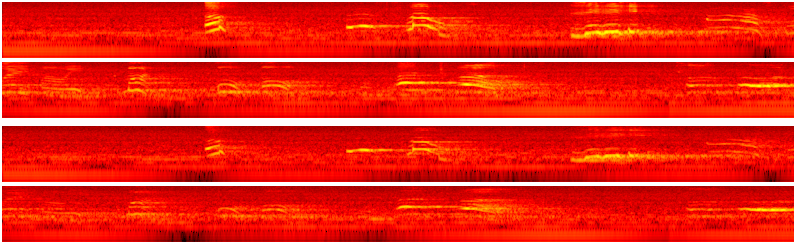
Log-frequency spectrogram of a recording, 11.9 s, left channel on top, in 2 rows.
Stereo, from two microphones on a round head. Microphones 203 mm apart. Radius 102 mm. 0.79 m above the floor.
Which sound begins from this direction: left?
A child speaking, at 1.5 s.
